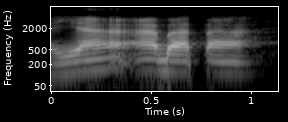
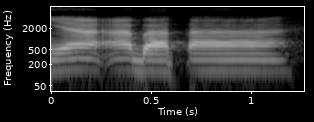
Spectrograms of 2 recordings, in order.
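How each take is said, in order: First: The final vowel is short. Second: The final vowel is drawn out long.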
